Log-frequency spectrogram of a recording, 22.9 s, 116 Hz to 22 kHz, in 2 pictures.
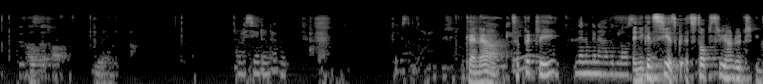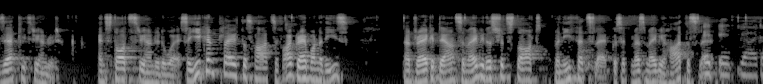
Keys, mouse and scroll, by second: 1.5 middle click, 4.8-5.5 shift+middle click, 5.1 middle click, 5.2-5.5 scroll, 7.0 middle click, 8.2 middle click, 8.3 middle click, 8.5 middle click, 8.6 middle click, 11.1-14.3 shift+middle click, 11.9 middle click, 12.0 scroll, 12.6 scroll, 13.8 click, 14.3 click, 14.3 middle click, 14.4 middle click, 16.4 click, 18.8 Escape, 19.3 scroll, 20.6 click.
